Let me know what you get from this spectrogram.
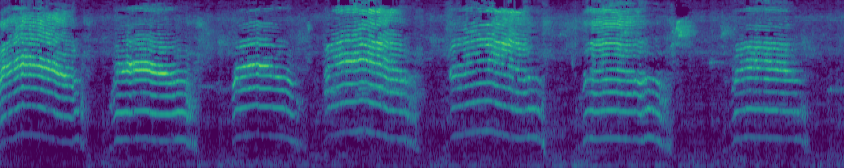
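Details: Domestic cats meowing: seven loud, drawn-out meows in steady succession, each arching up and then falling in pitch, with about a second between calls and a quiet background.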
